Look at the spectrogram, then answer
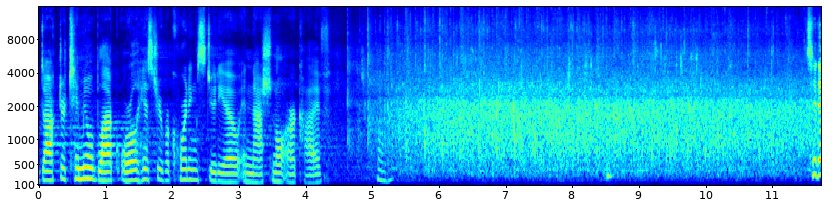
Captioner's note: applause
